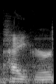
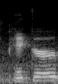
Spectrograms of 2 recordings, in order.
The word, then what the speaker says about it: Piker: I suppose it's pronounced Piker because it's spelled P-I-K-E-R. I suppose P-I-K-E would just spell Pike, so I guess it would be Piker. I did used to pronounce it as Picker, but I suppose spelled like this, it is Piker.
